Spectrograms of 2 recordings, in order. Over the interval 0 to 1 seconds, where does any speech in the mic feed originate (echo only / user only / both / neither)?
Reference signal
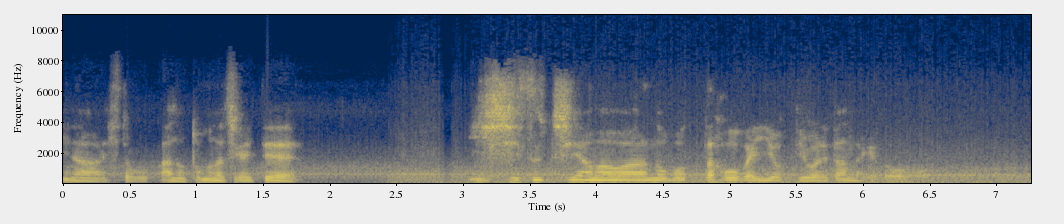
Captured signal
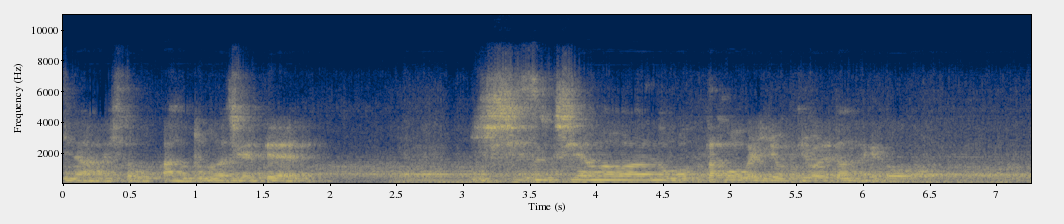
echo only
